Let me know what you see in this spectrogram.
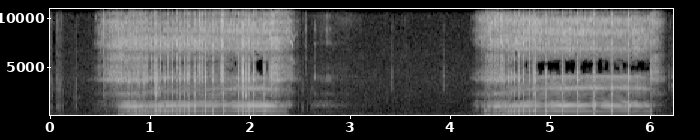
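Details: Adult husband snoring during sleep, partner hoping he will attend a sleep clinic: two loud, long, fluttering snores on the in-breath, roughly four seconds apart, quiet room between; heavy snoring.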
